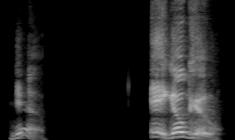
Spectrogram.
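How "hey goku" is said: raspy put-on voice. Joining in imitating grown-up Krillin: raspy adult Krillin voice.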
